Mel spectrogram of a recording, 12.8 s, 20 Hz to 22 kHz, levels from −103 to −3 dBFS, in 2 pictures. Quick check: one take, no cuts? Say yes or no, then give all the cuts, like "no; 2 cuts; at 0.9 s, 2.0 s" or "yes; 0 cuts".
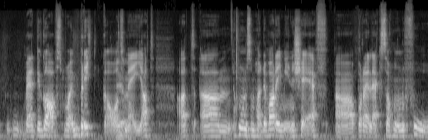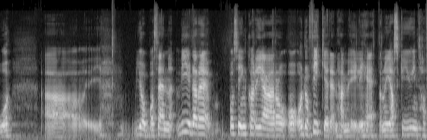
yes; 0 cuts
